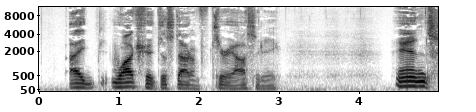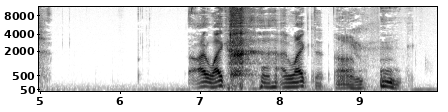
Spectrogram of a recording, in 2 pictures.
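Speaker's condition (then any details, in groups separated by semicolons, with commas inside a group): Cleft palate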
